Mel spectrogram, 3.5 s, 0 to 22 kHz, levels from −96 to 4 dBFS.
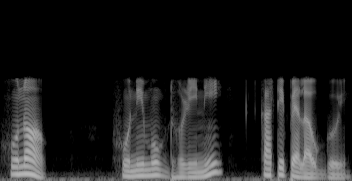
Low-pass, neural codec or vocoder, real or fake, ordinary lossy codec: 3.6 kHz; none; real; Opus, 64 kbps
